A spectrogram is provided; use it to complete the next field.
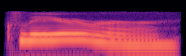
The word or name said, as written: clearer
